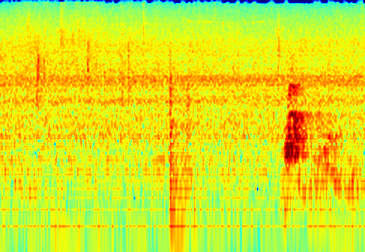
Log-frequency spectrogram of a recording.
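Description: Okra deep-frying in hot oil in a nonstick wok, a steady sizzle with small scattered pops. About four seconds in, a short clatter as the okra is moved between the slotted spoon and a plate.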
